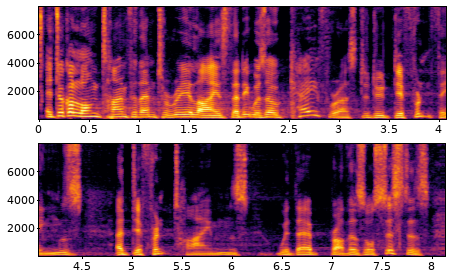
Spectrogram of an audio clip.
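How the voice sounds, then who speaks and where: A middle-aged man preaching a sermon in a measured, earnest way, pausing slowly on key words. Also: mid-range voice. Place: church. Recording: echoey church hall.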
